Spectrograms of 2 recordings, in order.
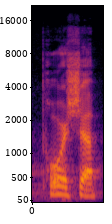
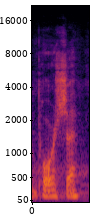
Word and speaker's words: Porsche: actor that he is he needs to learn how to pronounce Porsche that got on my nerves that he called Porsche Porsche and it's a German last name Bootsy ferdinand porsche started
